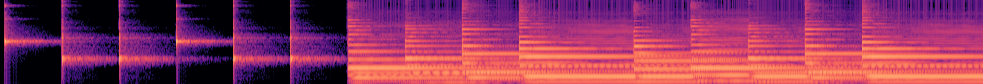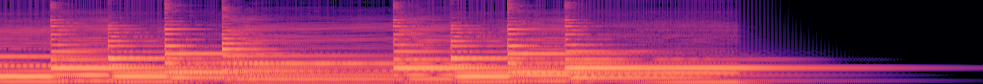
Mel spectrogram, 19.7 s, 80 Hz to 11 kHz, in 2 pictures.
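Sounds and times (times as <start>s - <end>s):
bell ringing: 3.5s - 18.2s.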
